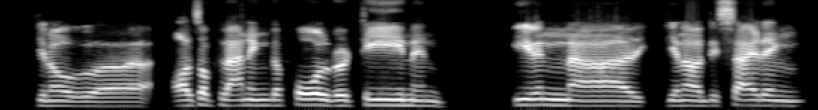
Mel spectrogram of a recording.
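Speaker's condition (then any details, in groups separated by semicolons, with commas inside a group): No condition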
